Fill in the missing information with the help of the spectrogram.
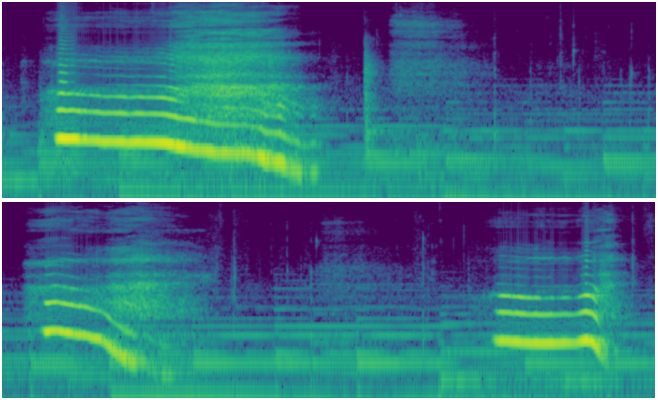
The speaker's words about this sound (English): Yawning in three steps. Yawn three or four times, making the ah sound on the exhale.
